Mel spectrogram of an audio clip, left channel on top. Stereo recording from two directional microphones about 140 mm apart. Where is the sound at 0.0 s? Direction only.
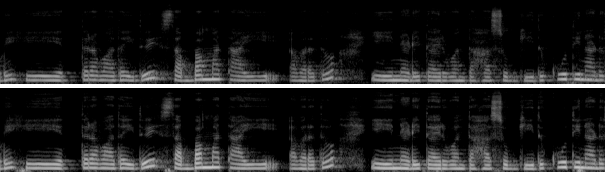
40° right (ahead or behind).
